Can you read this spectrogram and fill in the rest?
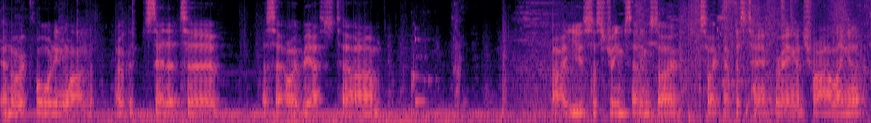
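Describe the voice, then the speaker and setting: A man giving casual livestream gameplay commentary in a halting way, muttering to himself. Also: mid-range voice. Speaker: live game streamer. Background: game music.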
